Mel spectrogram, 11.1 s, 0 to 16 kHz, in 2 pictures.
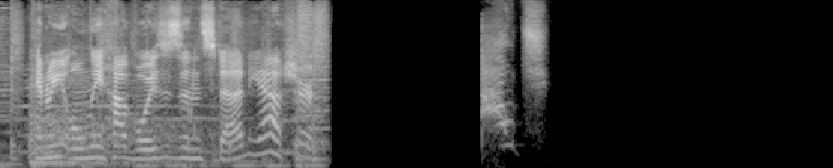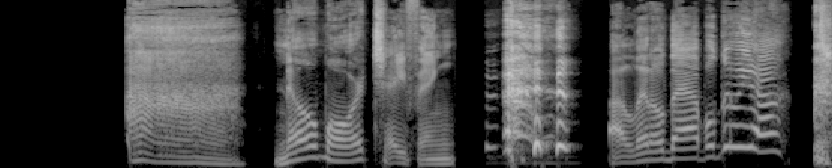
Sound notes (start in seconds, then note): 8.9 laugh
